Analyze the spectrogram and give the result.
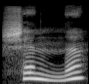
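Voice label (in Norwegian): "skjenne" Norwegian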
